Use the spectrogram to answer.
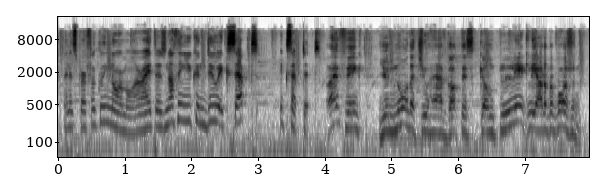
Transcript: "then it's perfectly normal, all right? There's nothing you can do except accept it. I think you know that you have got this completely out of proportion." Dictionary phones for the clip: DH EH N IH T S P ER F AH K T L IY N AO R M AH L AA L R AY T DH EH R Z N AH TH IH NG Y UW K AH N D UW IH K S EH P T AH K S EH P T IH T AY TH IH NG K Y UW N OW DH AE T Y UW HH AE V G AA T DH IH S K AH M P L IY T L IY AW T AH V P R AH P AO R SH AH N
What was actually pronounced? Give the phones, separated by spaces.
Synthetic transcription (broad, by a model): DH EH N IH T S P ER F AH K T L IY N AO R M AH L AA L R AY T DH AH R Z N AH TH IH NG Y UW K AH N D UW IH K S EH P T AH K S EH P T IH T AY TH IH NG K Y UW N OW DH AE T Y UW HH AE V G AA T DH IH S K AH M P L IY T L IY AW T AH V P R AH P AO R SH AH N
